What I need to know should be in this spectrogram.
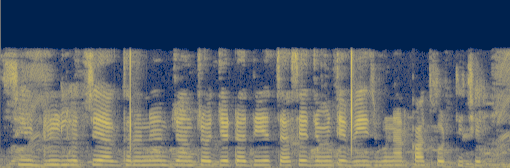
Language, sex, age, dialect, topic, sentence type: Bengali, female, 18-24, Western, agriculture, statement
